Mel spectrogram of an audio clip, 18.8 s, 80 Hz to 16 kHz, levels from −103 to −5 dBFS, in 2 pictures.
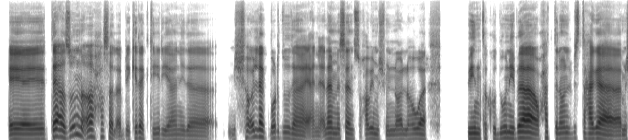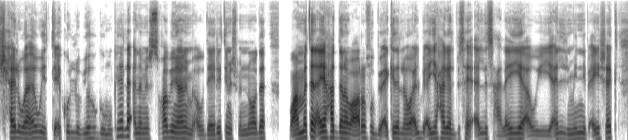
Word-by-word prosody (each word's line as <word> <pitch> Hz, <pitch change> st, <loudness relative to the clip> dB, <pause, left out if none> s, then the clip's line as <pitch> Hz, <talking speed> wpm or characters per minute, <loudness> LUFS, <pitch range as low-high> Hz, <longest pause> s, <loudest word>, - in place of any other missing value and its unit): آآ، 125 Hz, 0 st, +5 dB
ده 180 Hz, -1 st, +6 dB
أظُن 205 Hz, +8 st, -2 dB
آه، 180 Hz, -2 st, 0 dB
حصل 175 Hz, -1 st, -5 dB
قبل 110 Hz, -, -8 dB
كده 145 Hz, +5 st, -2 dB
كتير 125 Hz, -1 st, -11 dB
يعني 115 Hz, 0 st, -7 dB
ده 105 Hz, -2 st, -6 dB, 0.3 s
مش 120 Hz, +6 st, -6 dB
هاقول 165 Hz, +2 st, -3 dB
لك 175 Hz, -4 st, +4 dB
برضه 145 Hz, -1 st, -8 dB
ده 115 Hz, -4 st, -1 dB
يعني 100 Hz, +1 st, -3 dB
أنا 135 Hz, +1 st, +1 dB
مثلًا 130 Hz, -1 st, -2 dB
صحابي 125 Hz, +2 st, -5 dB
مش 120 Hz, -1 st, -8 dB
من 110 Hz, -, -9 dB
النوع 115 Hz, +1 st, -5 dB
اللي 120 Hz, -1 st, -8 dB
هو 125 Hz, 0 st, -3 dB, 0.6 s
بينتقدوني 135 Hz, +1 st, -2 dB
بقى، 150 Hz, +1 st, +8 dB
أو 120 Hz, -2 st, +2 dB
حتّى 145 Hz, -1 st, -7 dB
لو 135 Hz, -, -3 dB
أنا 140 Hz, -, -5 dB
لبست 140 Hz, +1 st, -6 dB
حاجة 125 Hz, -5 st, +4 dB
مش 115 Hz, +1 st, +2 dB
حلوة 145 Hz, -2 st, +2 dB
أوي، 150 Hz, -2 st, -3 dB
تلاقي -, -, -5 dB
كُلّه 145 Hz, -2 st, -11 dB
بيهجم 130 Hz, -2 st, -9 dB
وكده، 185 Hz, +11 st, -6 dB
لأ 200 Hz, +1 st, +3 dB
أنا 130 Hz, 0 st, -4 dB
مش 130 Hz, -1 st, +1 dB
صحابي 150 Hz, +2 st, 0 dB
يعني، 135 Hz, -3 st, +1 dB
أو 115 Hz, -, -7 dB
دايرتي 120 Hz, +5 st, -4 dB
مش 130 Hz, -3 st, -7 dB
من 115 Hz, -, -9 dB
النوع 130 Hz, +3 st, -3 dB
ده. 145 Hz, +2 st, 0 dB, 0.4 s
وعامةً 165 Hz, -, +5 dB
أي 155 Hz, -3 st, +10 dB
حد 155 Hz, -1 st, +2 dB
أنا 140 Hz, -, +4 dB
باعرفه 150 Hz, +2 st, +1 dB
بيبقى 120 Hz, -, -2 dB
كده، 140 Hz, 0 st, -1 dB
اللي 130 Hz, -2 st, -5 dB
هو 130 Hz, -, 0 dB
قلب 140 Hz, -, -3 dB
أي 140 Hz, +2 st, +1 dB
حاجة 140 Hz, -1 st, +2 dB
ألبسها 130 Hz, +1 st, -4 dB
يقلِّس 135 Hz, -1 st, -3 dB
عليّا، 130 Hz, +6 st, 0 dB
أو 110 Hz, +1 st, -3 dB
يقلل 120 Hz, +4 st, -4 dB
مِنّي 135 Hz, +2 st, -6 dB
بأي 135 Hz, -, -2 dB
شكل. 145 Hz, +3 st, -1 dB
135 Hz, 225 wpm, -26 LUFS, 120-145 Hz, 0.6 s, أي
